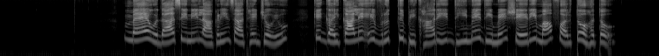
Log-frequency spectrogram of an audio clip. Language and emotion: Gujarati, sad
